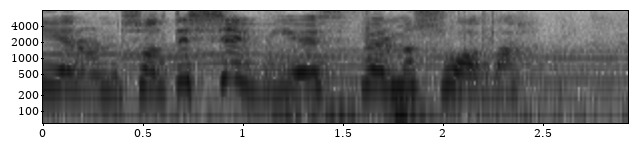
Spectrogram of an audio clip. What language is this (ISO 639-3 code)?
isl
